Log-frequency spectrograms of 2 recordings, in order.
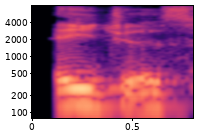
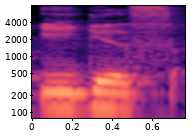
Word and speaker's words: Aegis: I I believe it's actually like English. In English, it's actually like ages.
